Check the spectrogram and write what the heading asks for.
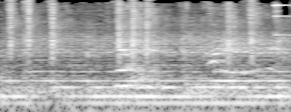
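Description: Manual Olympia typewriter typed rapidly, its typebars striking the paper about seven times a second, over background music with sustained notes.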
